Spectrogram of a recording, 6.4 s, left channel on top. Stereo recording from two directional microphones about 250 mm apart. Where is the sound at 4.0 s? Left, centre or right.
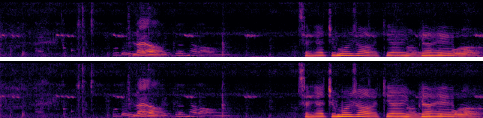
Centre.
